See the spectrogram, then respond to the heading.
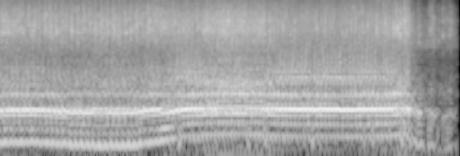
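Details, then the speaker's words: Honda Fireblade motorcycle engine fitted in a kei truck, no coolant, old carbs: revs up, hangs and sags unevenly, then dies after about five seconds; poor idle, owner suspects air leaks from the air box seals. "there isn't really anything obvious that I can see that is stopping it from ticking over better it's probably just this a box old bikes you need to make sure you got proper a tyght seals"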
